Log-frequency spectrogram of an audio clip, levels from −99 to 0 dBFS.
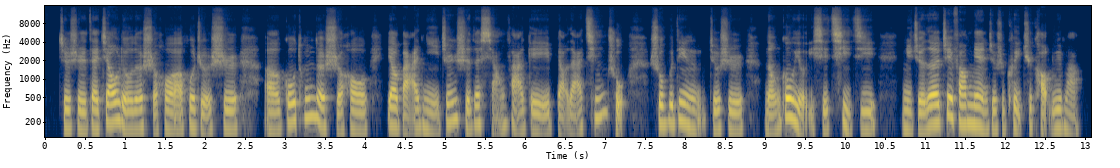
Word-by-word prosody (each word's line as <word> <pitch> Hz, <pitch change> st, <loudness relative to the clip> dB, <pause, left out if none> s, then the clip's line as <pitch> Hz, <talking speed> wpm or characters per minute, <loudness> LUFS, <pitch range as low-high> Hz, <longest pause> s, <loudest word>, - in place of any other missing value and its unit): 就 160 Hz, -, 0 dB
是 155 Hz, -2 st, -1 dB
在 155 Hz, -, +2 dB
交 195 Hz, +6 st, +5 dB
流 150 Hz, -8 st, +3 dB
的 155 Hz, +1 st, +2 dB
时 -, -, -4 dB
候 160 Hz, -, -1 dB
啊， 145 Hz, -, +2 dB
或 170 Hz, -, +1 dB
者 165 Hz, -, -2 dB
是， 155 Hz, 0 st, -2 dB, 0.3 s
呃， 145 Hz, -1 st, 0 dB
沟 195 Hz, +7 st, +2 dB
通 240 Hz, +3 st, -2 dB
的 230 Hz, -, +5 dB
时 140 Hz, -, -2 dB
候， 145 Hz, 0 st, -1 dB, 0.2 s
要 175 Hz, -2 st, +5 dB
把 165 Hz, -, -1 dB
你 155 Hz, -4 st, -7 dB
真 205 Hz, +3 st, -2 dB
实 190 Hz, -9 st, -2 dB
的 185 Hz, -, +1 dB
想 185 Hz, -1 st, -7 dB
法 150 Hz, -, -4 dB
给 135 Hz, -4 st, -2 dB
表 -, -, -5 dB
达 -, -, -3 dB
清 240 Hz, -, -4 dB
楚， 415 Hz, +6 st, -2 dB, 0.3 s
说 190 Hz, -, 0 dB
不 190 Hz, +1 st, -1 dB
定 185 Hz, -5 st, -2 dB
就 150 Hz, -, -1 dB
是 145 Hz, -2 st, -3 dB, 0.2 s
能 130 Hz, +1 st, -2 dB
够 245 Hz, -1 st, +10 dB
有 -, -, +2 dB
一 -, -, -11 dB
些 145 Hz, -, -5 dB
契 165 Hz, +2 st, -3 dB
机， 150 Hz, +3 st, -5 dB, 0.3 s
你 155 Hz, -2 st, -4 dB
觉 145 Hz, -1 st, +1 dB
得 185 Hz, +2 st, +9 dB
这 250 Hz, +6 st, +5 dB
方 190 Hz, -5 st, +2 dB
面 180 Hz, -5 st, +2 dB
就 155 Hz, -, -3 dB
是 155 Hz, -, -11 dB
可 -, -, -3 dB
以 -, -, -6 dB
去 -, -, -6 dB
考 -, -, 0 dB
虑 160 Hz, +2 st, -2 dB
吗？ 145 Hz, -6 st, -10 dB
160 Hz, 260 characters per minute, -21 LUFS, 150-190 Hz, 0.3 s, 够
